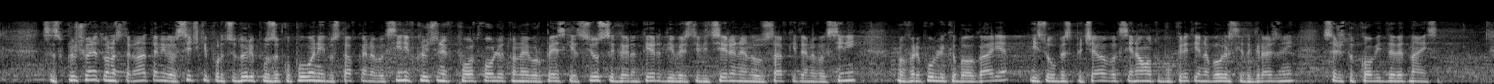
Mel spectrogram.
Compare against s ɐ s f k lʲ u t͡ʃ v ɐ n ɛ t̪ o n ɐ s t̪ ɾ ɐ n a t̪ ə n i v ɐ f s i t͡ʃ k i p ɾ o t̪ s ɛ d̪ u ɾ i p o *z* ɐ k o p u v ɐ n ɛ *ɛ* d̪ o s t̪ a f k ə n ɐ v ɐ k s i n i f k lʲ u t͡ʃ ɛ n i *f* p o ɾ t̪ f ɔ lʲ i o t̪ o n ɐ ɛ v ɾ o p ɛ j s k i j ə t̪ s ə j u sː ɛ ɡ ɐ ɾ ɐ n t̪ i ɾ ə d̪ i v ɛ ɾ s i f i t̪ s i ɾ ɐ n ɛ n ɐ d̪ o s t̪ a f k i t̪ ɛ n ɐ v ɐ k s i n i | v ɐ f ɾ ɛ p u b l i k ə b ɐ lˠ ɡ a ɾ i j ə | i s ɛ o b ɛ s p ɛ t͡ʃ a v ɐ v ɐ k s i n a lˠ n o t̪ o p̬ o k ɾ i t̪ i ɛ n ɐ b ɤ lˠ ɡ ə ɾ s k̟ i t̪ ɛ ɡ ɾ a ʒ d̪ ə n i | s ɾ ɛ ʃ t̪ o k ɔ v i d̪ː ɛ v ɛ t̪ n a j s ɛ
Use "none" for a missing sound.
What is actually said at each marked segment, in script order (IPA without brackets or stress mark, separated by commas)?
z, i, f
